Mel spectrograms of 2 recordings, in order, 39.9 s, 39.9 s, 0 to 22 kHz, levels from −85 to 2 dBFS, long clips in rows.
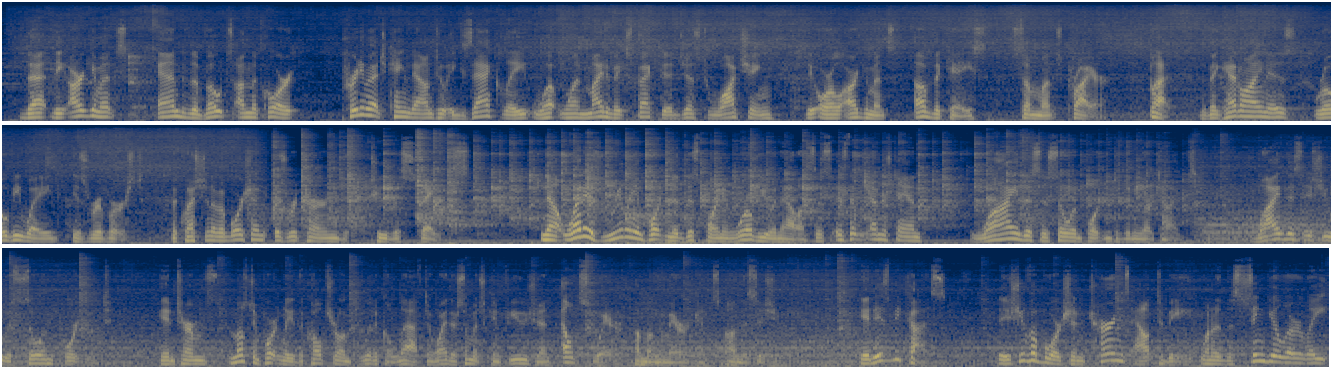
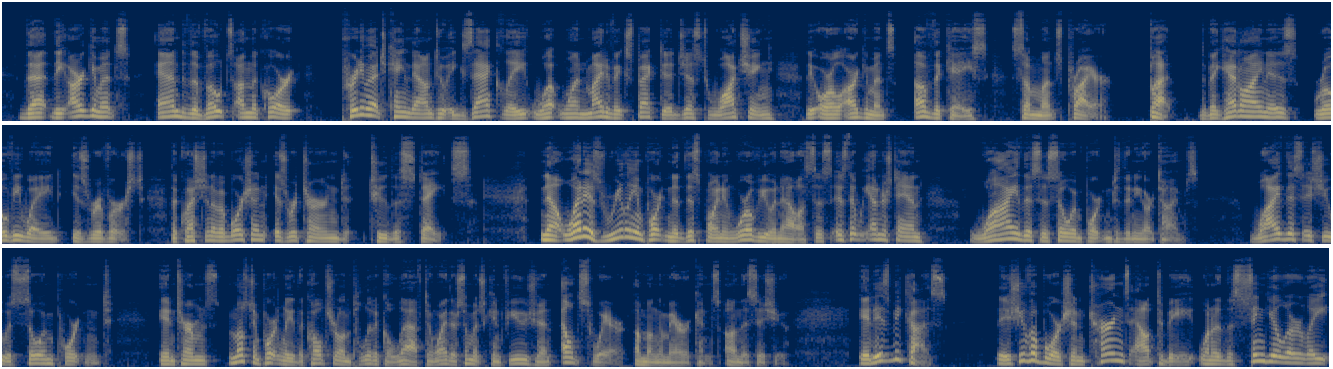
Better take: second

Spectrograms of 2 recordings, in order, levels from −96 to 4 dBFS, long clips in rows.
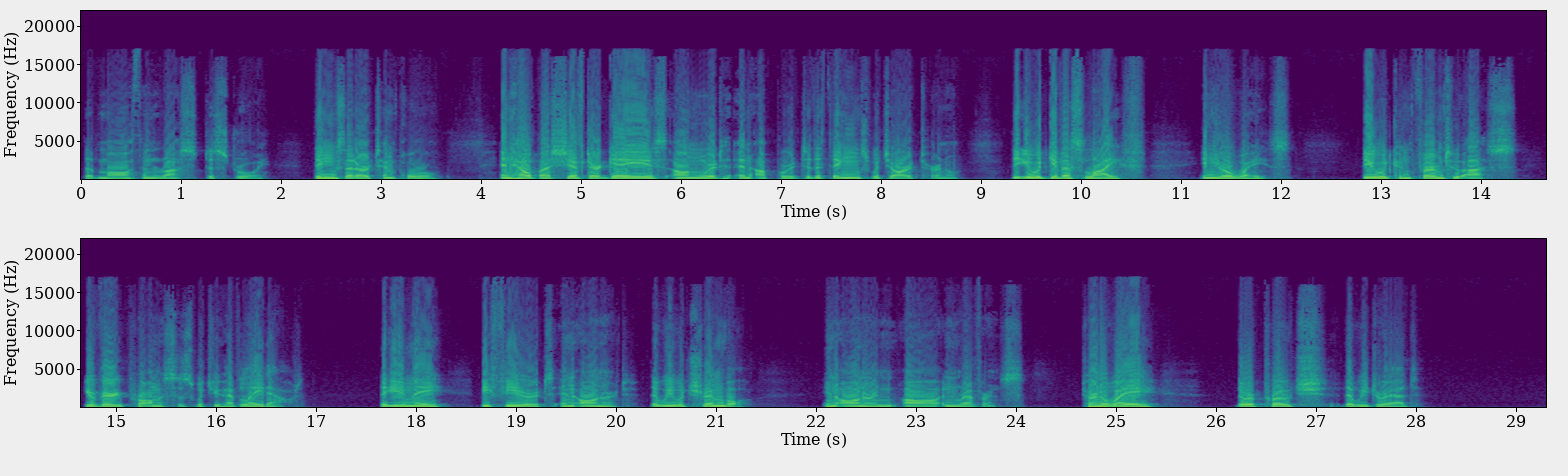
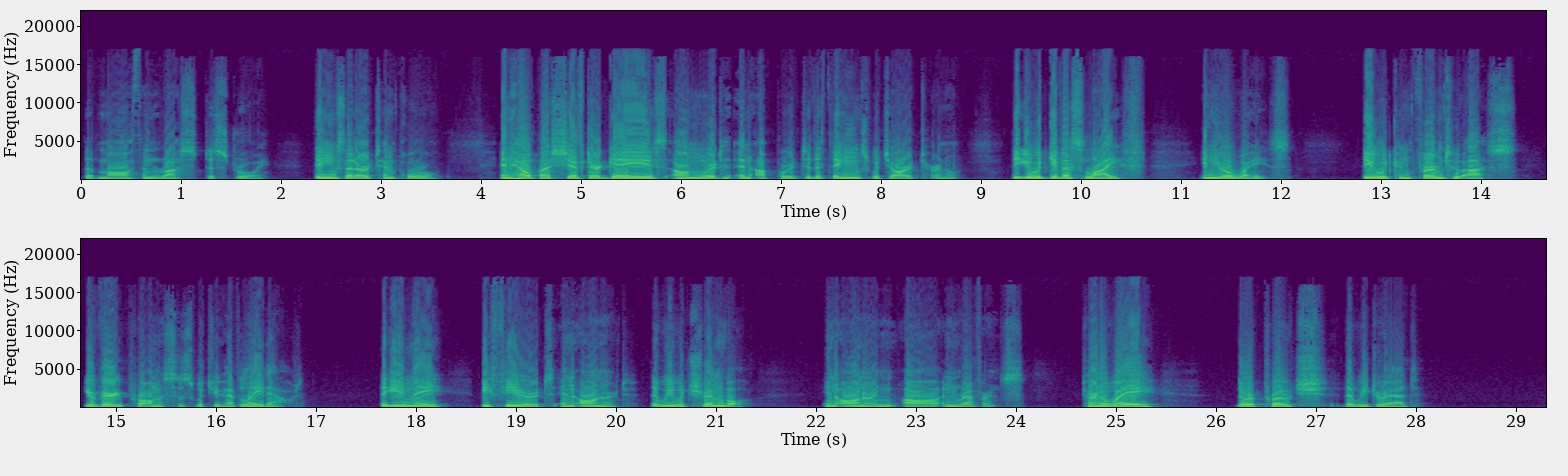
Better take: neither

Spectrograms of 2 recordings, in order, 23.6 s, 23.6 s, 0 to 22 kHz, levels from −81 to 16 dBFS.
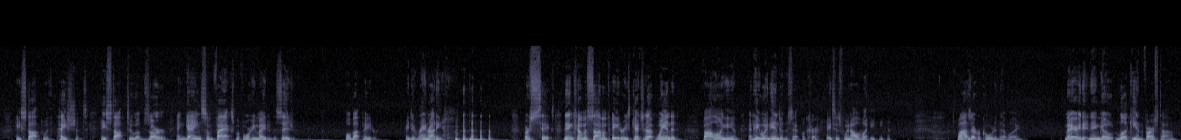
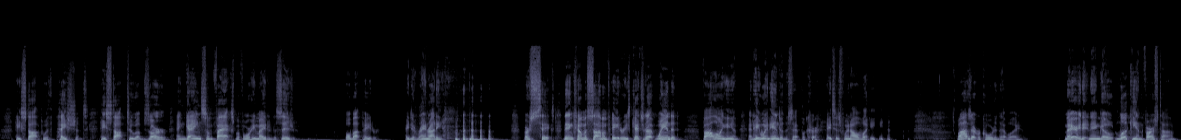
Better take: second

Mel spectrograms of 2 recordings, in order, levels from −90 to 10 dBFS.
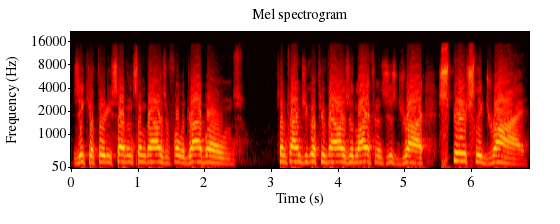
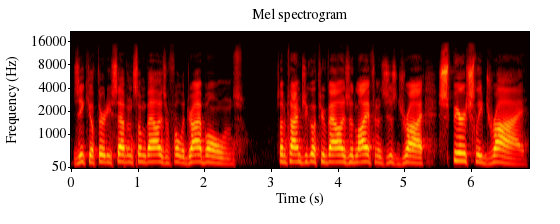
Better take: second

